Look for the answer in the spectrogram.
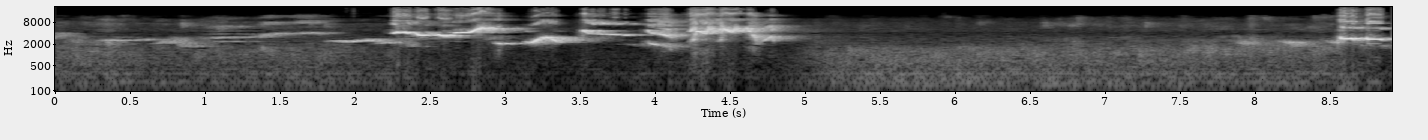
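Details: Oriental magpie-robin (kacer) singing softer whistles, then a loud burst of varied high chirps and whistled phrases, a quiet pause with background hiss, and a final loud whistle at the end.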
